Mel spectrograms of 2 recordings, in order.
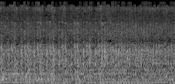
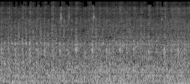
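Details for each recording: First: Hyundai Creta diesel, idling after its engine timing was reset; it had earlier developed a knocking rattle, white smoke and starting trouble following engine work elsewhere. Even diesel clatter at a steady idle with no knocking, misfire or wandering speed; normal idle. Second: Hyundai Creta diesel after an outside engine job and a timing tensioner replacement, knocking again after about 300 km with white smoke: harsh clattering knock over a rough idle; jumped timing and a bent connecting rod.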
